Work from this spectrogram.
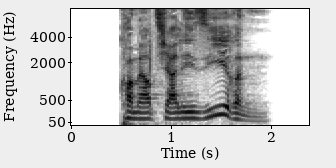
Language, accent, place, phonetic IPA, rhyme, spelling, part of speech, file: German, Germany, Berlin, [kɔmɛʁt͡si̯aliˈziːʁən], -iːʁən, kommerzialisieren, verb, De-kommerzialisieren.ogg
- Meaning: 1. to commercialize 2. to commodify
